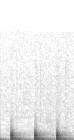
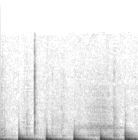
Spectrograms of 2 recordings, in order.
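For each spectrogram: First: Three short, dull knocks on drywall that die almost at once, marking a solid spot over a stud. Second: Five evenly spaced knocks give a low, boomy thud; the drywall sounds hollow over an empty cavity.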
